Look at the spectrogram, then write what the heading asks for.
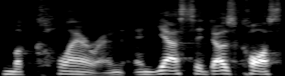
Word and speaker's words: McLaren: spends filling up a McLaren's tank okay so this part pisses me off because he says the name wrong like eight times in a row it's not McLaren it's McLaren okay so that's how we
